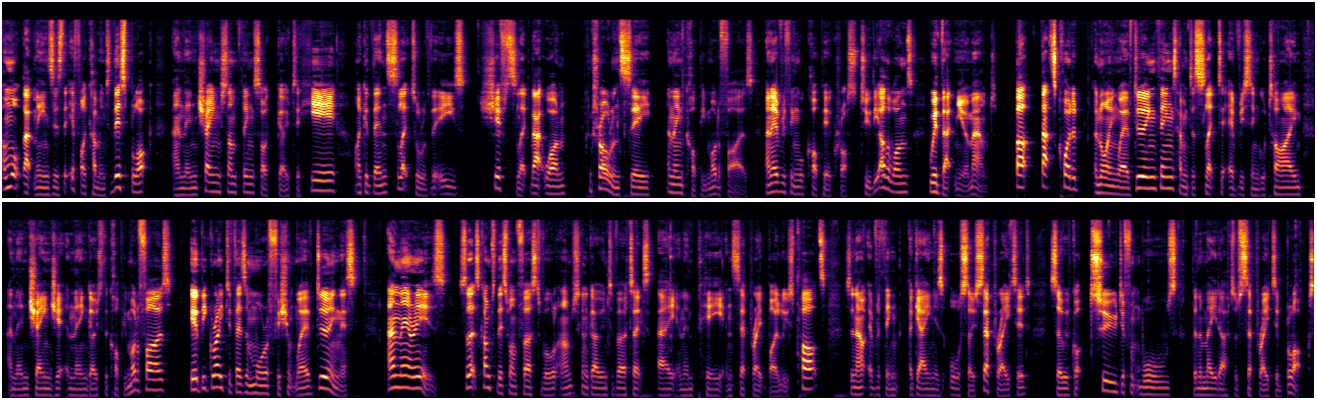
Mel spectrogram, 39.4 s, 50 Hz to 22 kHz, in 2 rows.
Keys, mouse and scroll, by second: 1.3 scroll up 1, 1.6 shift+middle click, 2.0-3.4 scroll up 1, 3.4 click, 5.1-5.6 scroll down 1, 5.6 click, 7.1 shift+click, 7.5 click, 9.3 ctrl+c, 10.2 click, 11.6 scroll down 1, 12.2-12.9 scroll up 1, 12.9 click, 13.2 scroll down 1, 13.4 scroll up 1, 14.9-15.6 scroll down 1, 16.0 shift+middle click, 17.0 click, 19.0 shift+click, 19.1 click, 25.0 shift+middle click, 26.1 middle click, 26.6-26.9 scroll up 1, 27.0 shift+middle click, 27.1 middle click, 27.2 shift+middle click, 27.3-28.1 scroll up 1, 28.1 Tab, 29.2 a, 29.7 p, 31.6 click, 32.2 Tab, 32.9 click, 33.4 double click, 34.1 scroll down 1, 34.4 click, 34.9 double click, 35.1-35.5 scroll down 1, 35.7 middle click, 35.8 shift+middle click, 36.3 click, 37.7 double click, 37.9 click.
